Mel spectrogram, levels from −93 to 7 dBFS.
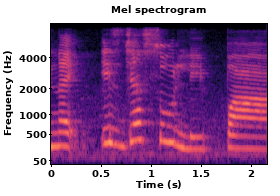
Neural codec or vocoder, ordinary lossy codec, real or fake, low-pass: none; none; real; 7.2 kHz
